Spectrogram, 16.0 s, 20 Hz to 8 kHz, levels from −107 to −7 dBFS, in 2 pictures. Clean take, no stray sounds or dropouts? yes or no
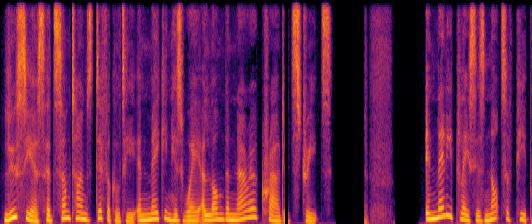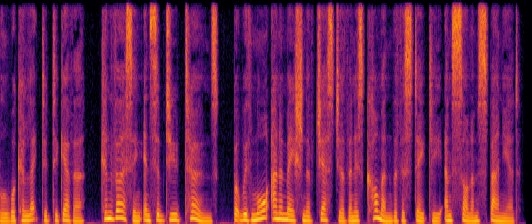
no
